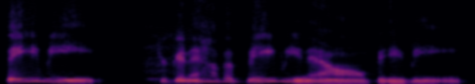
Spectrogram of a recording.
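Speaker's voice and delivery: high, cooing start dropping at the end; imitating the mother-to-be. Host mimics her telling him about the baby, cooing. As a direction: coo it high, then let it fall. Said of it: "And she goes".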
